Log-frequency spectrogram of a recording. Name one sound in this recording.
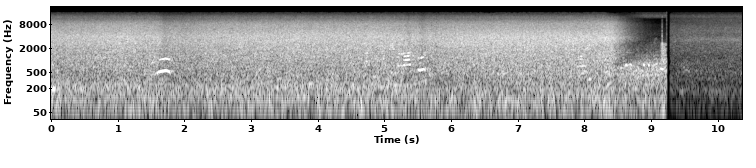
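Water rushes loudly over rocks and into a pool.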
